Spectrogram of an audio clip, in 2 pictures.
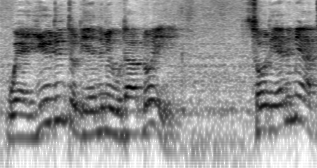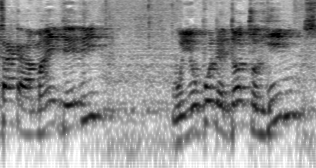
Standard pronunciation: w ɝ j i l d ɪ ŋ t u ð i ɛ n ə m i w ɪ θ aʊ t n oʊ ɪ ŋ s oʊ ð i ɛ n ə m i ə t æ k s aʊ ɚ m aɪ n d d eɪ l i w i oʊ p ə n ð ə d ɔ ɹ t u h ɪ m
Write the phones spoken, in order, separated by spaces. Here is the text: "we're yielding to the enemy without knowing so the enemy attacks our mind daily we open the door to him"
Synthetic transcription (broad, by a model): w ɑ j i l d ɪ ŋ t u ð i ɛ n ə m i w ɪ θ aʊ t n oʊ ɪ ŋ s oʊ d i ɛ n ə m i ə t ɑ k aʊ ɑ m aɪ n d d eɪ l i w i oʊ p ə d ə d ɔ t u h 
